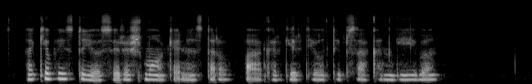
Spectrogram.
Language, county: Lithuanian, Klaipėda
